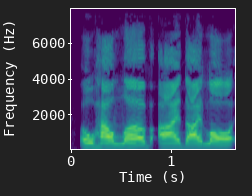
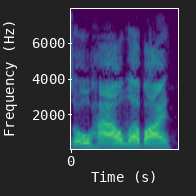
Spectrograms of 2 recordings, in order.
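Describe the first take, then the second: First: "love" stretched and stressed, louder and slow; emphatic scripture reading. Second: Said in the usual way. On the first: Shown as a demonstration. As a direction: lean into "love" with devotion. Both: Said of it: "ninety-seven says".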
